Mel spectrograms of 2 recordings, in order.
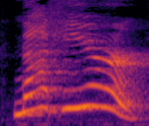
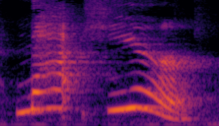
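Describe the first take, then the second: First: Much higher, louder warning yell; shouted. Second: Higher repeated yell, less loud; shouted again. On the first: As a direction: shout to turn the herd away. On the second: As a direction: call out the warning once more. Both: Acted. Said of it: "she shouted".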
